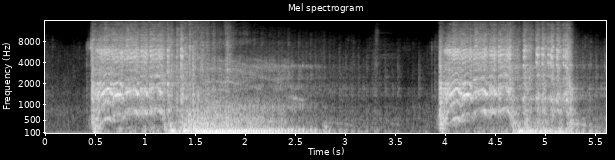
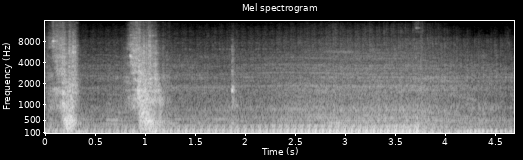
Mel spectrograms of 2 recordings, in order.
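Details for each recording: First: John Deere 757 Z-Trak zero-turn mower after a new starter: the engine fires, runs briefly, then sags and dies as if out of gas; earlier it sounded like one cylinder. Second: John Deere 757 Z-Track zero-turn mower after new starter and fuel filter (was fitted backwards) and fuel system repair; engine settles into a steady, even drone under load with no misses, running properly now.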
